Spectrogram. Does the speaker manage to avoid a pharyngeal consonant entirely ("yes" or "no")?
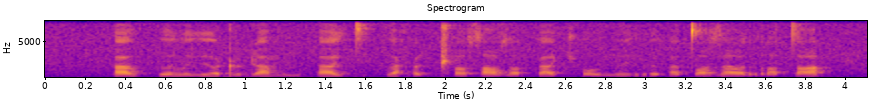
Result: no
